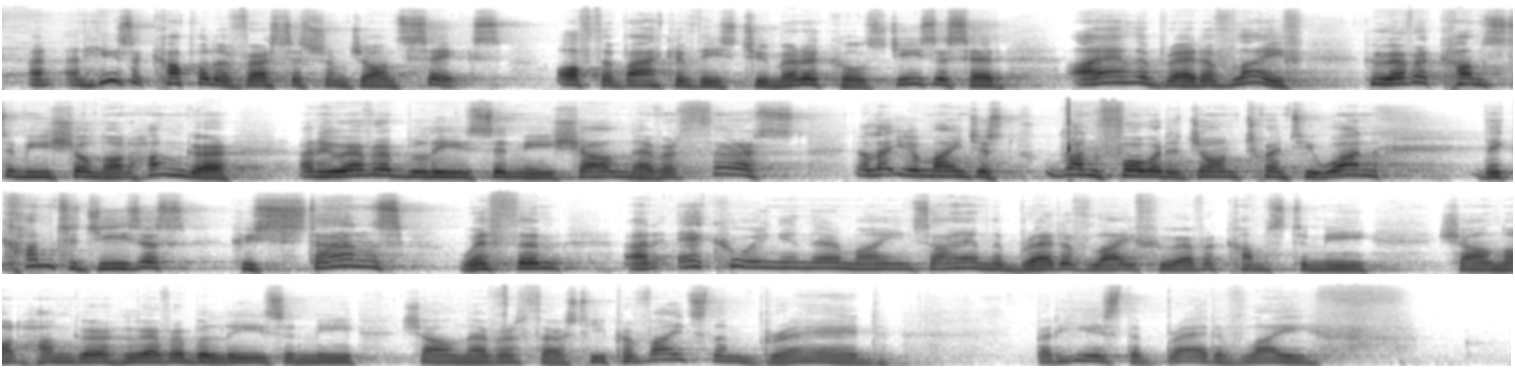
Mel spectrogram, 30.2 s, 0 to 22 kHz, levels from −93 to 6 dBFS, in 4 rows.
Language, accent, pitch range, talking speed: English, British, 145-185 Hz, 185 wpm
